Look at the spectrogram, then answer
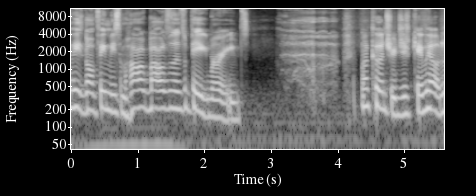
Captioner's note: laughs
